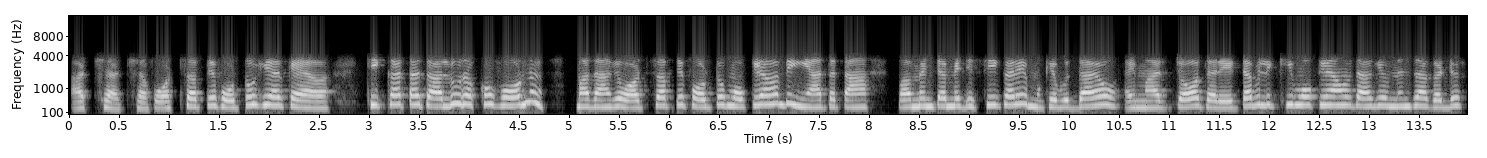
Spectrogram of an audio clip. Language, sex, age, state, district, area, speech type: Sindhi, female, 45-60, Rajasthan, Ajmer, urban, conversation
